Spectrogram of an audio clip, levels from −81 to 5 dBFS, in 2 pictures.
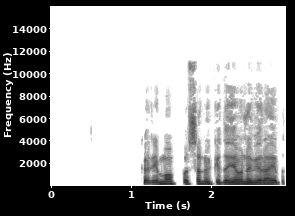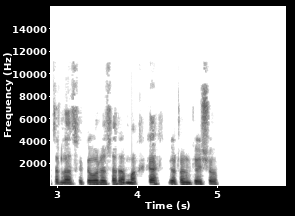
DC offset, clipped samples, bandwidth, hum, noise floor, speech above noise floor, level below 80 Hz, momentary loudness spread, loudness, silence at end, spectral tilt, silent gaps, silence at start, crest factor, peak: under 0.1%; under 0.1%; 11.5 kHz; none; under -90 dBFS; over 76 dB; -58 dBFS; 8 LU; -14 LUFS; 0.85 s; -6.5 dB/octave; 1.58-1.63 s; 1.15 s; 16 dB; 0 dBFS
